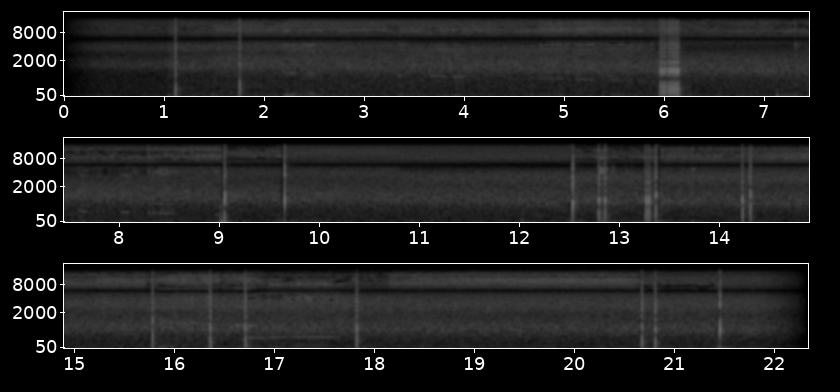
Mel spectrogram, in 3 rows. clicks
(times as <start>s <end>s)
12.5s 14.5s, 15.7s 18.0s, 20.6s 21.5s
